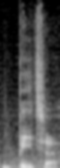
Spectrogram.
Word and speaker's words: beta: Now, first things first, for my American audience, I am going to be pronouncing it beta, not beta, but hopefully we all know what I'm talking about.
